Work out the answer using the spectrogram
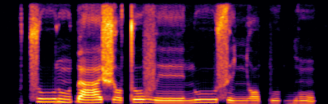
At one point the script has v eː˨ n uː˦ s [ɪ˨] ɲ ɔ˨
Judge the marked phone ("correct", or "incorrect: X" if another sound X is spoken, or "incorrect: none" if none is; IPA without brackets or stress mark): correct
